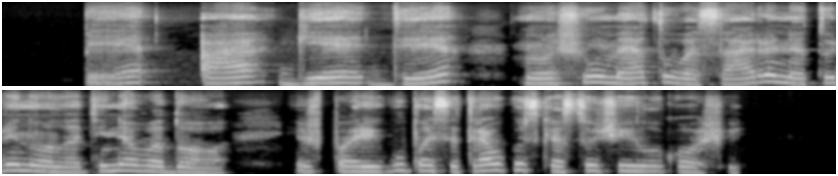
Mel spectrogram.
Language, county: Lithuanian, Vilnius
